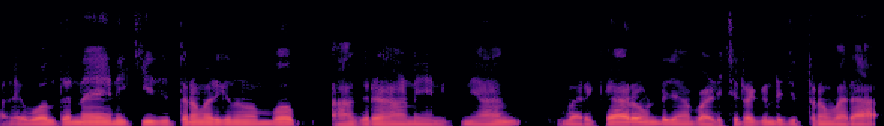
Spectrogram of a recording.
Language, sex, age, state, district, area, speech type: Malayalam, male, 30-45, Kerala, Wayanad, rural, spontaneous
